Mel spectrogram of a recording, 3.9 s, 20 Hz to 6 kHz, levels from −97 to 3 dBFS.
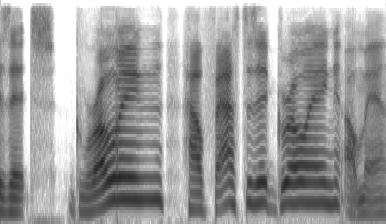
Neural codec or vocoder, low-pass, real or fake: codec, 16 kHz in and 24 kHz out, 0.4 kbps, LongCat-Audio-Codec, two codebook decoder; 5.4 kHz; fake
